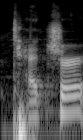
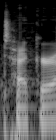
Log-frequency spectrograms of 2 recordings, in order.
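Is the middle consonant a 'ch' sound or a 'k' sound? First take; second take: ch; k. First: The middle consonant is a ch sound. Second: The middle consonant is a hard k sound. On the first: The speaker calls it right. "is the proper pronunciation for it" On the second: The speaker calls it wrong. "I know some people want me to try Tekker out"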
